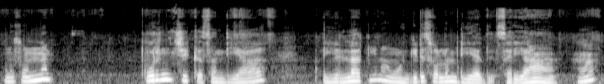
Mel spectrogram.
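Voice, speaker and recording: A man's voice: a little high, animated, moderate pace, darkish tone, a little hiss or hum, close to an everyday voice. A man voicing a curt, irritable young man in a cartoon, brusque and dismissive. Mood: irritated. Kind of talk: animated cartoon voice acting.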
